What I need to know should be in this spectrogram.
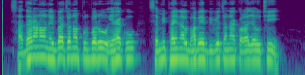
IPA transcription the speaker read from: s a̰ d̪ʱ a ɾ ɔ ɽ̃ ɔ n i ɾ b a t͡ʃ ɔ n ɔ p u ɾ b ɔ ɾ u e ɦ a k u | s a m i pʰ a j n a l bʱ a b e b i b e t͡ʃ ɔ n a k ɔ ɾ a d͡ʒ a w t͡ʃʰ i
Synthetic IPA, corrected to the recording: s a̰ d̪ʱ a ɾ ɔ ɽ̃ ɔ n i ɾ b a t͡ʃ ɔ n ɔ p u ɾ b ɔ ɾ u e ɦ a k u | s e m i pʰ a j n a l bʱ a b e b i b e t͡ʃ ɔ n a k ɔ ɾ a d͡ʒ a w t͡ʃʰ i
